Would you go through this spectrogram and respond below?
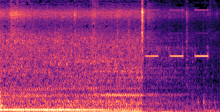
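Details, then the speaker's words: Toyota Innova diesel that was hard to start, knocking and down on power; turbo also leaking. After repair it starts easily even cold and settles into a steady, smooth idle with no knocks or misses, a normal idle. "alhamdulillah untuk hidupnya sudah mudah teman-teman ya tadi juga di saat mesin dingin kita starter tidak sulit mudah"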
